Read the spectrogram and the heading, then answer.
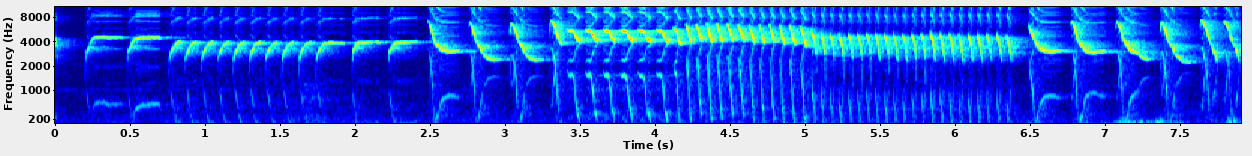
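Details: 'Ngerol nembak' canary song to spark singing in another canary: scattered chips, then a long, high rolling trill that dips in pitch, then repeated sweeping notes.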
